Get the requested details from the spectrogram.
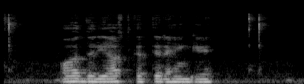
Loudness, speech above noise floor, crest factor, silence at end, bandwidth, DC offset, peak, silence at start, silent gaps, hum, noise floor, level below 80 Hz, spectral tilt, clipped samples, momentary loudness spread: -25 LUFS; 26 dB; 16 dB; 0.1 s; 11.5 kHz; under 0.1%; -10 dBFS; 0.1 s; none; none; -49 dBFS; -52 dBFS; -7 dB/octave; under 0.1%; 15 LU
